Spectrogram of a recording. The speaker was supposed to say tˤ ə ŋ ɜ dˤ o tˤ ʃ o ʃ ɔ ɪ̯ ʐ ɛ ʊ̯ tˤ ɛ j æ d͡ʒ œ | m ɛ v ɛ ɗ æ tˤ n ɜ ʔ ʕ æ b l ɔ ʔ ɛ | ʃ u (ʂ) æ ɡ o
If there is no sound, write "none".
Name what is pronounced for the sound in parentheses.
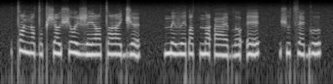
t͡s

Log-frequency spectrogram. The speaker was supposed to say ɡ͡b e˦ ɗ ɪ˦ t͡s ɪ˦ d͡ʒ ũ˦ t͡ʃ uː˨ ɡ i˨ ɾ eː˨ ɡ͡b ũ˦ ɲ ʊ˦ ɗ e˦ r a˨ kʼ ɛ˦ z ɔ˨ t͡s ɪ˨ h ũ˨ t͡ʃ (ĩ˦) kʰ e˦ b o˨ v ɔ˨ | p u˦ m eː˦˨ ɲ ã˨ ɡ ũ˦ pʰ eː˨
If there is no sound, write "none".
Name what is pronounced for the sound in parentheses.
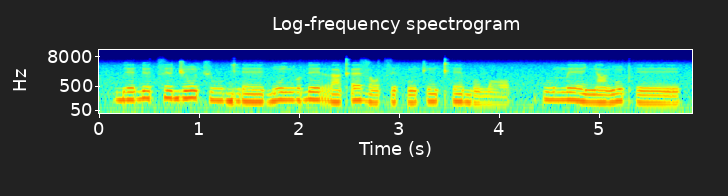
ĩ˦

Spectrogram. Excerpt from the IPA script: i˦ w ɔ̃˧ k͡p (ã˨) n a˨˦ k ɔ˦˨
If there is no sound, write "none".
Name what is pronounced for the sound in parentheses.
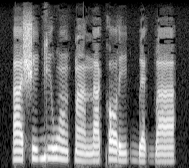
ã˨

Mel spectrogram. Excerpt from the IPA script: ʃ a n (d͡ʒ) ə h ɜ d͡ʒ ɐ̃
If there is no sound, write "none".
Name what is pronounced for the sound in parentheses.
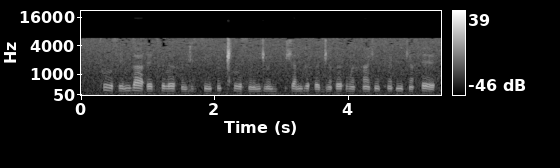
d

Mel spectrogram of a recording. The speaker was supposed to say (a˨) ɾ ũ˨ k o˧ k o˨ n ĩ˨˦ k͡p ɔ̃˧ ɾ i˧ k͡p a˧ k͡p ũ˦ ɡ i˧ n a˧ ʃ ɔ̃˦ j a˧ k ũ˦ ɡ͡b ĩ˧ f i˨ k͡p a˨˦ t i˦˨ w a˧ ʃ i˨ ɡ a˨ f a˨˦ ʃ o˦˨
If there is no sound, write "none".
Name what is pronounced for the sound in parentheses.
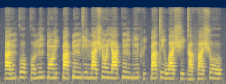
a˨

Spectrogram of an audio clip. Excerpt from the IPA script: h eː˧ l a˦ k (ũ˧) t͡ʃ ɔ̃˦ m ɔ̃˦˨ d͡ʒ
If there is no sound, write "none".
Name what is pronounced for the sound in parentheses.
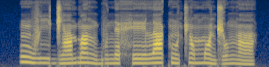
ũ˧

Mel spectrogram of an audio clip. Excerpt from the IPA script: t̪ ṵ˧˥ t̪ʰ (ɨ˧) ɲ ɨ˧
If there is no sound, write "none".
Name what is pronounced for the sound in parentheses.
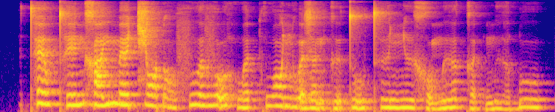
ɨ˧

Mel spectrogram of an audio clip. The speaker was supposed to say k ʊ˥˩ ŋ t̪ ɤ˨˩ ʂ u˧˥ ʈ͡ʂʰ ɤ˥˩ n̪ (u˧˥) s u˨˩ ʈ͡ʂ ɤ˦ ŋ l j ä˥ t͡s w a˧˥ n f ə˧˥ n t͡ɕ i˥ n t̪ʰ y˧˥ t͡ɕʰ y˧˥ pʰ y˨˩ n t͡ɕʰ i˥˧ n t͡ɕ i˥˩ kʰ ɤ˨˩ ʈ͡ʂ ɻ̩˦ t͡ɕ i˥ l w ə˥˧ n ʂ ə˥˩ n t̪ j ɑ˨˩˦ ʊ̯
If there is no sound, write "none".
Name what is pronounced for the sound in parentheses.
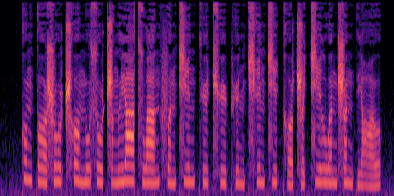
u˧˥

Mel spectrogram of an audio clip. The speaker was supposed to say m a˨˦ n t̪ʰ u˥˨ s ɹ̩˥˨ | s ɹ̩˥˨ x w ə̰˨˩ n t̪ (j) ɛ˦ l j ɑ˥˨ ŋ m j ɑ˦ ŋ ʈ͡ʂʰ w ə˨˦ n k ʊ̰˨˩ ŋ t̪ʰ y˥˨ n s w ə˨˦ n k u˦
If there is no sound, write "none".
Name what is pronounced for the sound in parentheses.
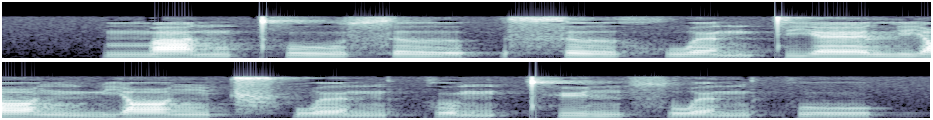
j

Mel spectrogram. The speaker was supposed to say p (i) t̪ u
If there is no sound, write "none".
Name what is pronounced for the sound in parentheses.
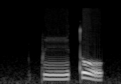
i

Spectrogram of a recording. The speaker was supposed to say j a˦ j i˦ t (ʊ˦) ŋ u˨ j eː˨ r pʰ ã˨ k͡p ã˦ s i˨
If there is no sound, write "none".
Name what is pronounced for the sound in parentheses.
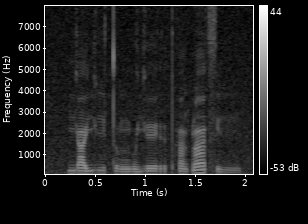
ʊ˨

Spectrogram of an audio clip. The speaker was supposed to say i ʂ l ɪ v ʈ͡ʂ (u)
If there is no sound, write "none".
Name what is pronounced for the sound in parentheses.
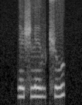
u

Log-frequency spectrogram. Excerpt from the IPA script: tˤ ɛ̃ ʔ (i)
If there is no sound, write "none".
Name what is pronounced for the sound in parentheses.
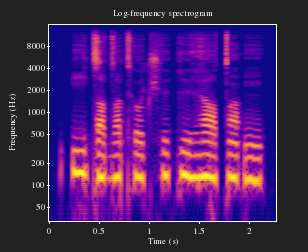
ĩ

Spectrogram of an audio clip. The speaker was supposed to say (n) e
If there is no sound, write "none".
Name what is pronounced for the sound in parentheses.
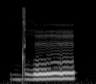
dʱ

